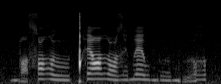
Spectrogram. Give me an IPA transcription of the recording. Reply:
b ḭ sˤ o ʁ uː ǃʰ ɛː ðˤ u z ɛ̤ b ɛː w bʱ o̤ b ṵ ʁ

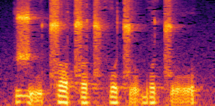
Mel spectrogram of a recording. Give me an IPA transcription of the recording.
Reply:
ʒ ṵ t͡s ɔ t͡s ɔ t͡s f o t͡s o̰ b o t͡s o̰

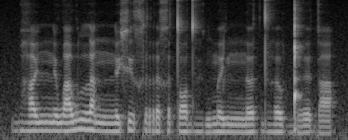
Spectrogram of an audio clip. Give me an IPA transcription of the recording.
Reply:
bʱ a y̯ nː ʏ w a w lː a nː ʏ xʲ ɯː x r ə x ə t ɔ dʱ ʏ ɡ m ɘː lʲ nː əː t dʱ əː u̯ ɡ͡ǃ ɘː ɡ a

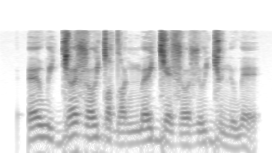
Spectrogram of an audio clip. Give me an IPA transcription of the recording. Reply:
ʔ ɜ w ɪ ɟ ʌ z ɔ ɟ ʊ dˤ u ŋ͡m ɜ ɟ ɛ z ɔ z ʊ ɟ ʊ n ʊ w ɛ

